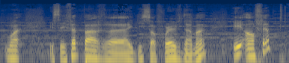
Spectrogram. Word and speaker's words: ID Software: Non, mais la prononciation, je remercie Denis Talbot pour ça. – Ouais, c'est ID Software.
